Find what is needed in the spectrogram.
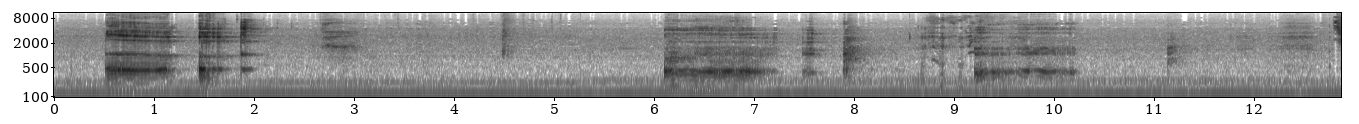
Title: Life is but a Burp (Belch Montage 7.1)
